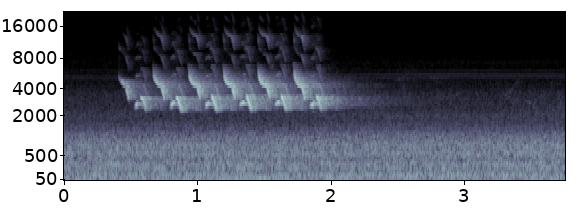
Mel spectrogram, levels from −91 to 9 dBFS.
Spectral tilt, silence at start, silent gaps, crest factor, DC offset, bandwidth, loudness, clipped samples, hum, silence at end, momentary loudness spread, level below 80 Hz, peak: -3 dB/octave; 0 s; none; 18 dB; under 0.1%; 19.5 kHz; -16 LUFS; under 0.1%; none; 0 s; 18 LU; -40 dBFS; -4 dBFS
